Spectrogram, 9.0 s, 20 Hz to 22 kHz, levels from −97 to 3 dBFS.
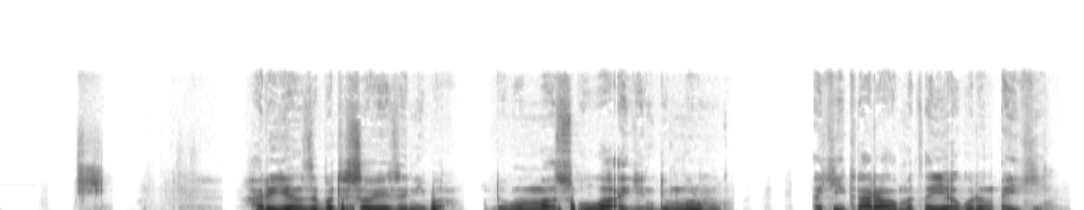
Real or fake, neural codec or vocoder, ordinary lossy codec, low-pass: real; none; MP3, 96 kbps; 14.4 kHz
